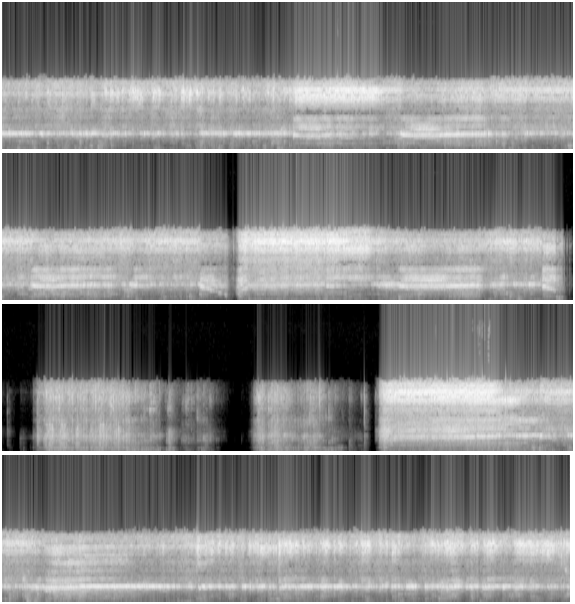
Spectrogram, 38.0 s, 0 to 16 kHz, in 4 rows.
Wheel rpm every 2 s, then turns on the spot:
230, 230, 230, 230, 230, 230, 160, 220, 220, 90, 30, 20, 70, 220, 230, 230, 230, 230, 230.
18-24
